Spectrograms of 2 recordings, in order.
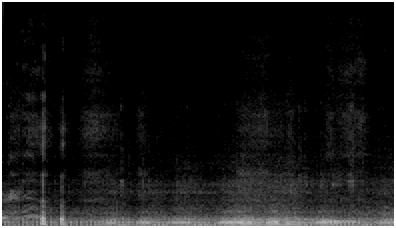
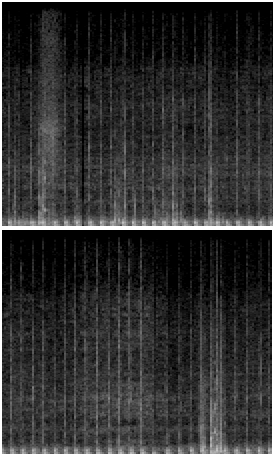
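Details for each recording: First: Honda three-wheeler, missing its air filter and airbox lid, choke not hooked up, started with starting fluid: uneven, surging beat with revs wandering rather than holding; running rough. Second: Three-wheeler single with aftermarket Chinese carb leaking fuel from the bowl, run on old gas without choke: even, steady thumping about seven beats a second, no skips or clatter; idles cleanly, healthy.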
